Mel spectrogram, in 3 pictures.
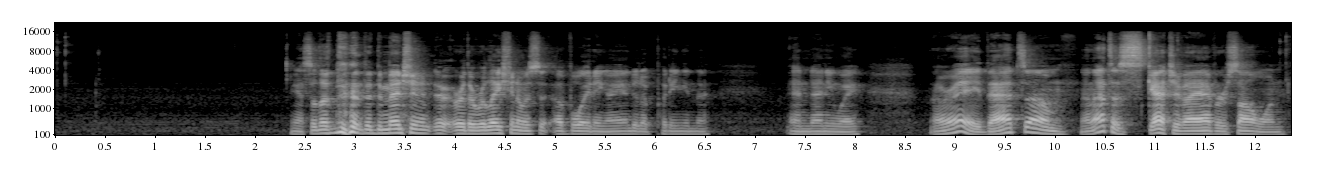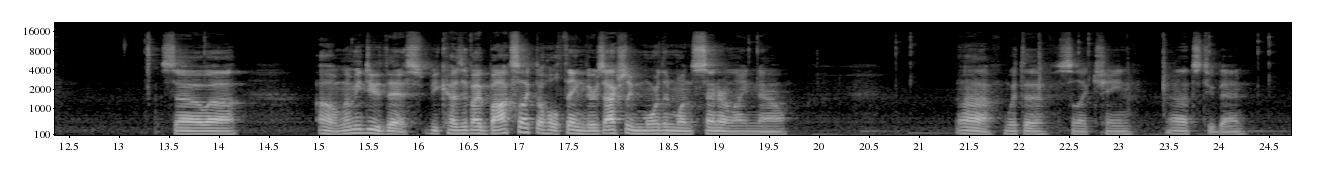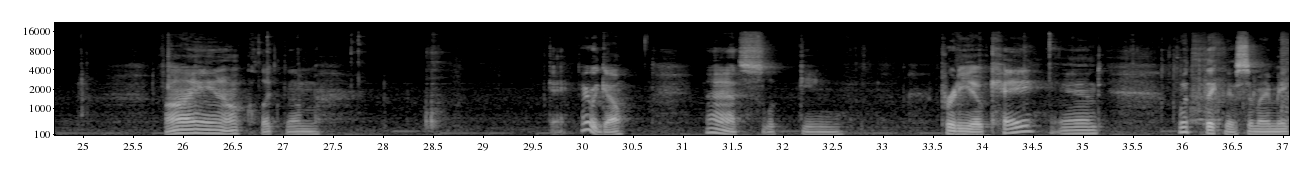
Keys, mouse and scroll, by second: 0.0 click, 7.1-7.5 scroll down 2, 9.7 scroll up 2, 10.5 click, 12.2 click, 12.5 scroll down 1, 13.2 click, 14.7 scroll up 1, 19.2 right click, 20.7 click, 22.6 ctrl+click, 23.7 ctrl+click, 24.3 ctrl+click, 25.1 scroll up 2, 25.4-25.7 scroll down 2, 25.7 scroll up 2, 26.7 ctrl+click, 27.6 click, 28.1-28.6 scroll down 2, 28.8-29.8 scroll up 2, 31.6 click.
